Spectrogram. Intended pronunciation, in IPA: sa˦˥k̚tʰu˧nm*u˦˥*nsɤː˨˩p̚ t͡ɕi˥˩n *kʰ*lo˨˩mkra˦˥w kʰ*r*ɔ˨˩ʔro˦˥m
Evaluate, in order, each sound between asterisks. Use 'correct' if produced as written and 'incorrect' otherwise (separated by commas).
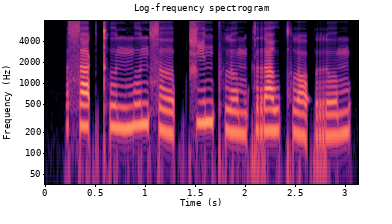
incorrect, incorrect, incorrect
